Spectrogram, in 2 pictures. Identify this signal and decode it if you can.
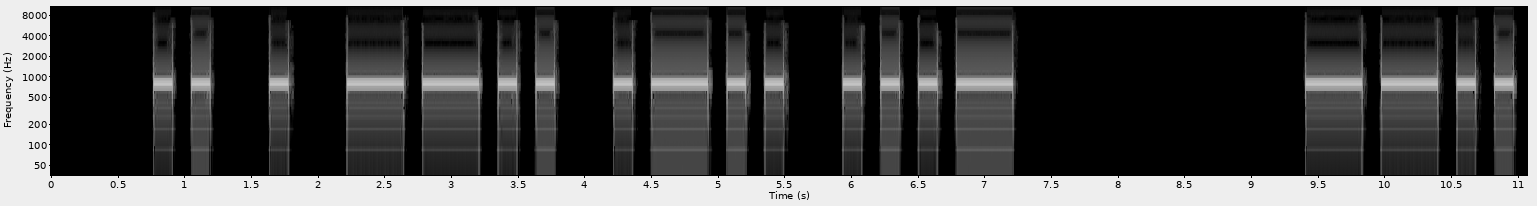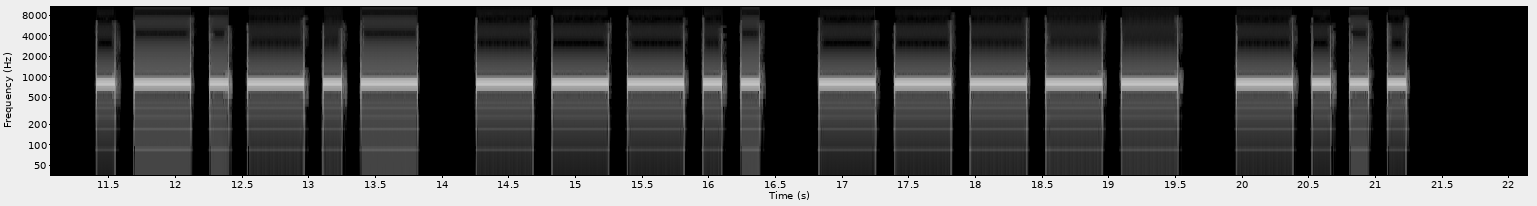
Morse code, heard as a keyed tone, about 8 wpm, 800 Hz. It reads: IEZLV Z.80B
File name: LEZIONI / 10 SIGNS / 10C DOT 8wpm 3649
